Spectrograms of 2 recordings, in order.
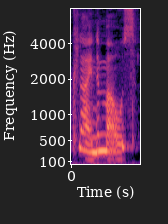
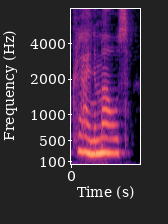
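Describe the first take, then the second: First: High pleading owl, rising at the end; trapped owl pleading with the little mouse; desperate plea. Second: Higher, louder owl calling; calling after. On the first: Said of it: "bat sie verzweifelt". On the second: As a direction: call him back. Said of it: "rief ihm die Eule nach". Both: Acted.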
